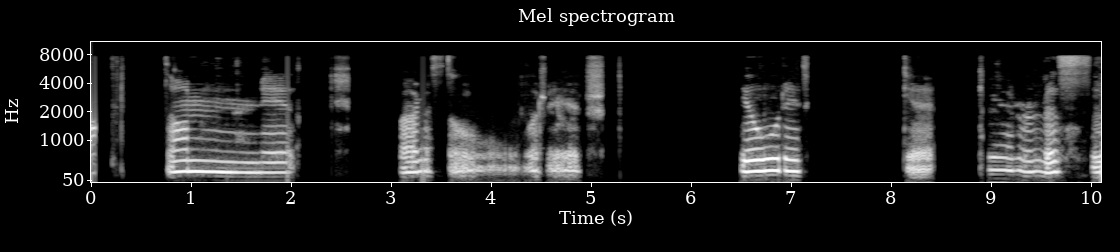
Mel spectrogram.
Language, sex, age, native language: Icelandic, female, 8, Icelandic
